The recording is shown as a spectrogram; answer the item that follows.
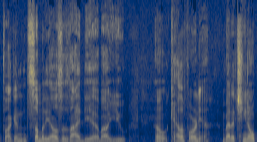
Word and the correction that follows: Mendocino: Purps. – Mendocino? – Mendocino? Medicino? – Oh, we got Mendocino Greeno to smoke, too, coming up. – I think it's Mendocino.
